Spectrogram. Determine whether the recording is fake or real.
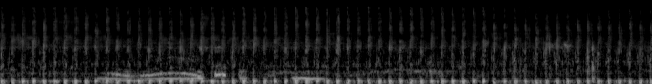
fake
